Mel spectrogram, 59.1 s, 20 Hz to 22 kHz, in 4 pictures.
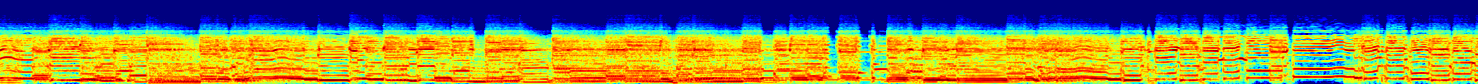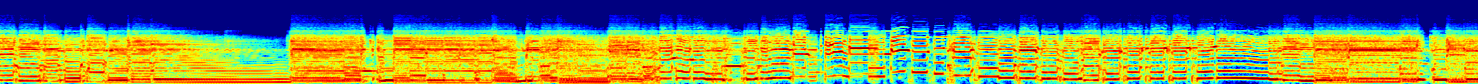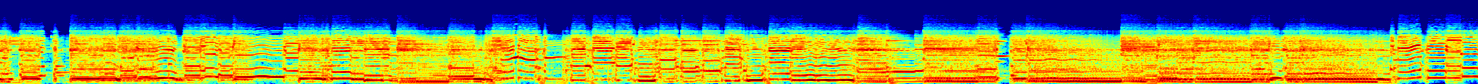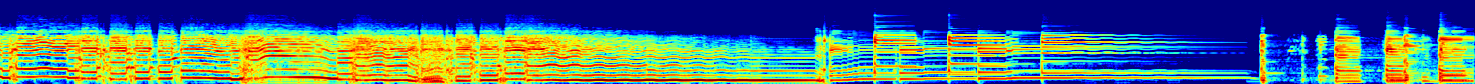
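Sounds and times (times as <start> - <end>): overdriven electric guitar lead: 0.0 - 59.0.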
